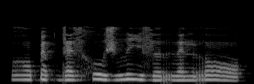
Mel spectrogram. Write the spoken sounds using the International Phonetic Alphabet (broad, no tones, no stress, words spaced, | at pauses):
ɣɔɓæpdæzxoʒ ðiz ərðænrɔ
